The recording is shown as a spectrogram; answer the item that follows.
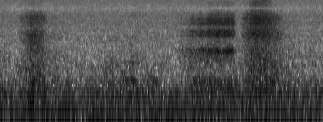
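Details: A sleeping Labrador Retriever puppy in deep sleep snores in soft, breathy snorts over a low, steady rumble.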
